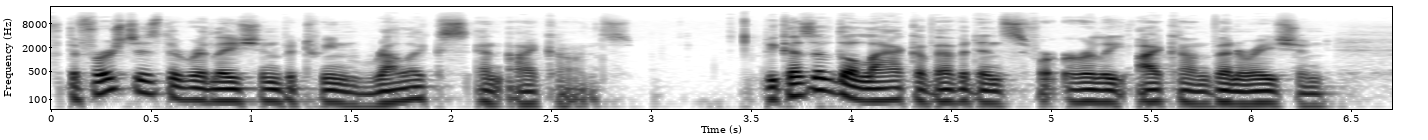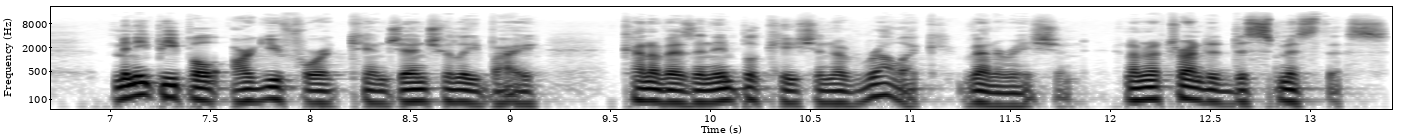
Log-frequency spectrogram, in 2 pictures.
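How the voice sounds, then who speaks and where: With a very deep, low pitch and ordinary pitch variation, a man talks at a fairly quick pace. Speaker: pastor and apologetics video creator. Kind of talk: video commentary monologue.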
